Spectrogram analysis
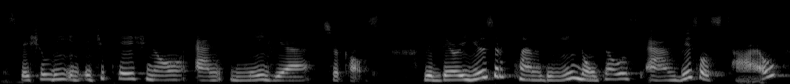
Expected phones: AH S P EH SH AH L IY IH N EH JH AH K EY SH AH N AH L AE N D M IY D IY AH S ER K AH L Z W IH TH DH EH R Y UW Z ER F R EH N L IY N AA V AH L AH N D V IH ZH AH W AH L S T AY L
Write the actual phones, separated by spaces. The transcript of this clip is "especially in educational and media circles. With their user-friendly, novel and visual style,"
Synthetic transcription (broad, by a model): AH S P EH SH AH L IY IH N EH JH AH K EY SH AH N AH L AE N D M IY D IY AH S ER K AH L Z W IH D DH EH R Y UW Z ER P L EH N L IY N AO B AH L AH N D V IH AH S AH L S T AY L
